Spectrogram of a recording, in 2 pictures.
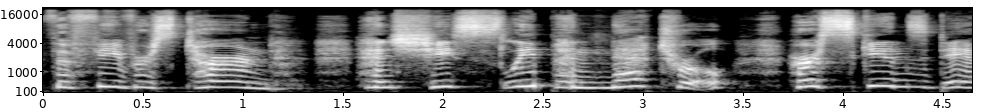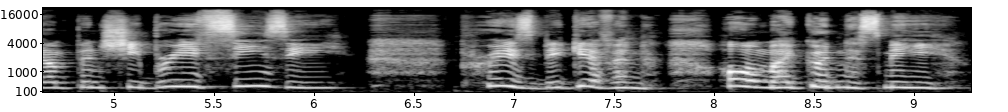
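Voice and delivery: put-on old nurse's exclamation. A narrator's reading. Faithful nurse Hannah rejoicing over Beth's recovery, high excited exclaim. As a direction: blurt out the good news, overcome. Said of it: "exclaiming under her breath".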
